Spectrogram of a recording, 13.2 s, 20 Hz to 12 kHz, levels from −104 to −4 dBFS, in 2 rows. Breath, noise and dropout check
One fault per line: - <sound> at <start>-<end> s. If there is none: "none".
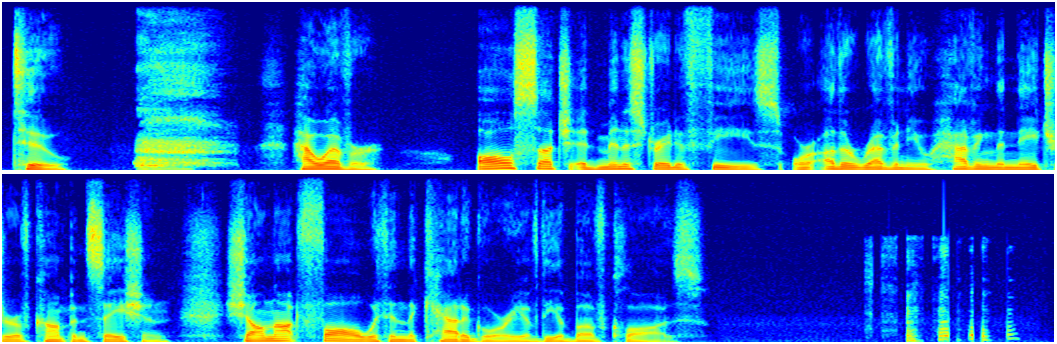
- sigh at 0.8-1.5 s
- laugh at 12.0-13.0 s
